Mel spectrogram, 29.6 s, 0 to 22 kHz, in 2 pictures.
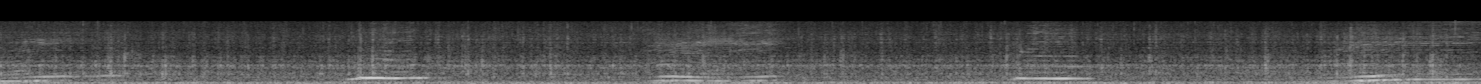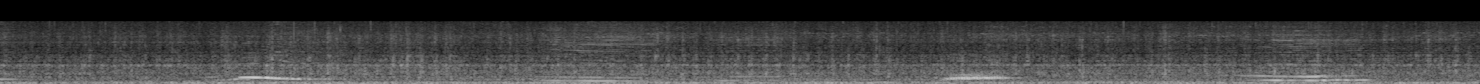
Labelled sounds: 0.4	0.8	humpback whale, 2.9 to 3.1 kHz
6.6	7.8	humpback whale, 1.7 to 3.1 kHz
10.3	10.5	humpback whale, 6.2 to 6.3 kHz
14.1	14.9	humpback whale, 2.6 to 7.6 kHz
20.4	21.4	humpback whale, 1.7 to 2.7 kHz
27.5	28.1	humpback whale, 2.5 to 4.0 kHz

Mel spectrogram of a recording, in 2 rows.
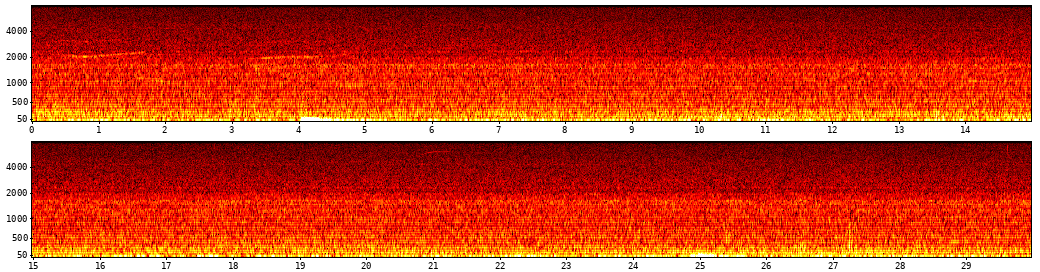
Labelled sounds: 0.5	1.7	killer whale, southern resident, 2.0 to 3.1 kHz
3.3	3.8	killer whale, southern resident, 1.3 to 2.8 kHz
20.8	21.2	killer whale, southern resident, 5.4 to 6.2 kHz

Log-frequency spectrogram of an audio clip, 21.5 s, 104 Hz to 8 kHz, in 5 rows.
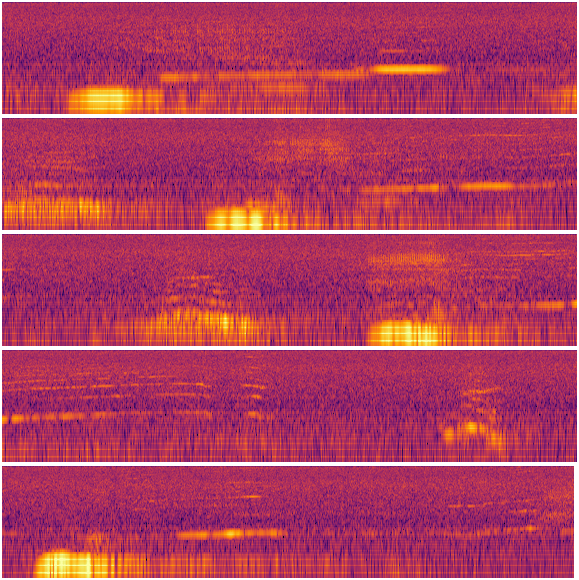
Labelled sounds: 7.7	8.7	humpback whale, 1.8 to 4.1 kHz
9.9	10.2	humpback whale, 1.4 to 1.6 kHz
12.0	14.5	humpback whale, 1.2 to 5.6 kHz
16.4	16.7	humpback whale, 1.5 to 1.9 kHz
18.9	19.2	humpback whale, 2.3 to 4.3 kHz
21.3	21.5	humpback whale, 0.93 to 1.3 kHz

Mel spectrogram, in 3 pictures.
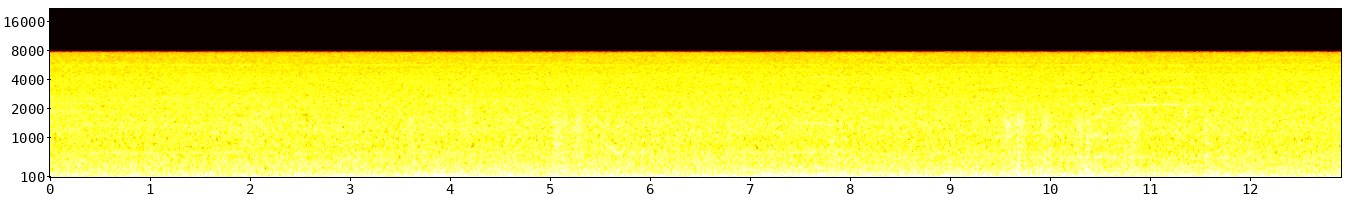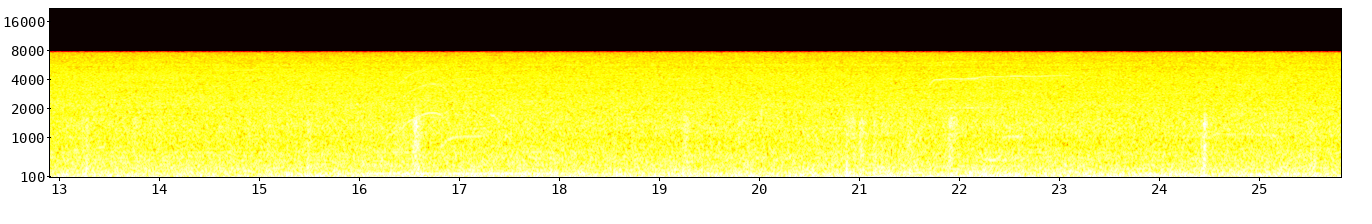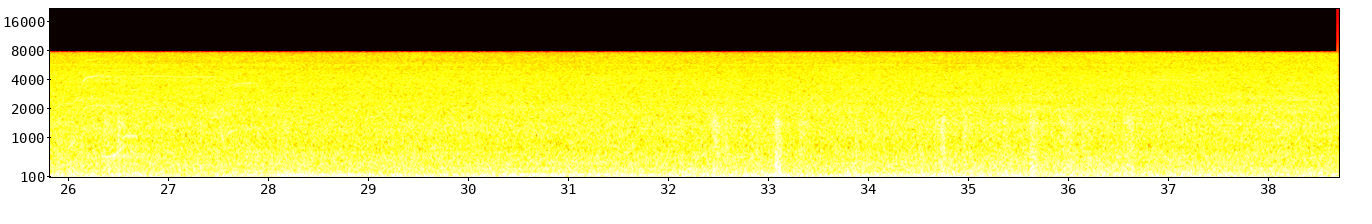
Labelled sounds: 21.6	23.0	killer whale, 3.3 to 4.5 kHz

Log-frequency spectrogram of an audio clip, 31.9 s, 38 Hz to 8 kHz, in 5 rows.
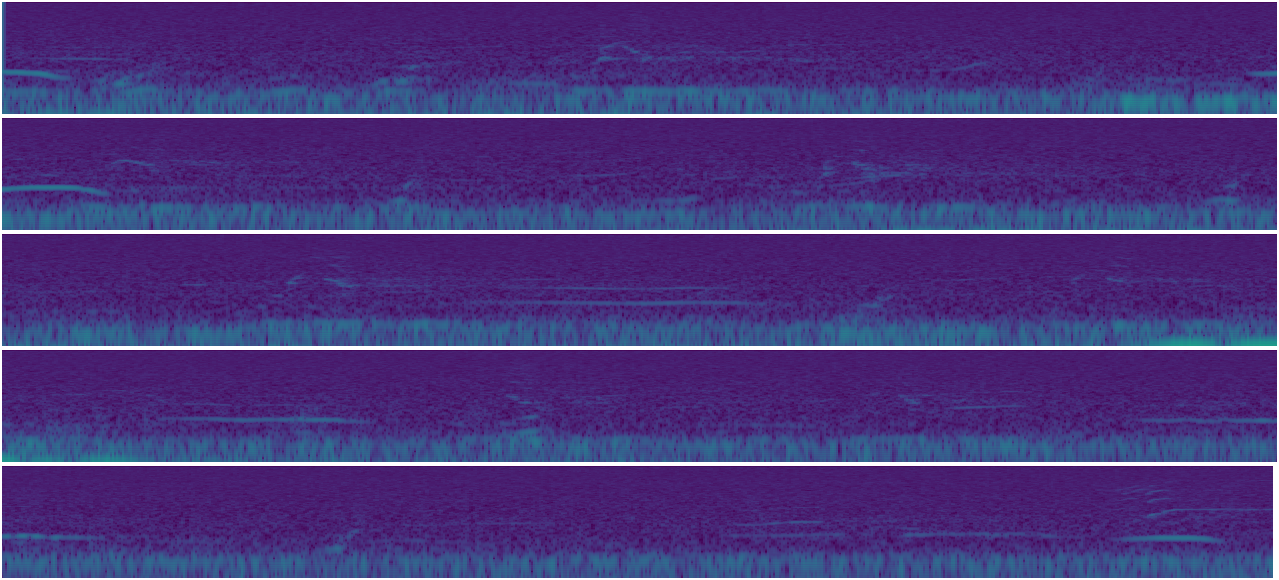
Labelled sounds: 2.9	3.2	humpback whale, 0.80 to 1.2 kHz
6.9	7.5	humpback whale, 0.80 to 1.1 kHz
10.6	10.8	humpback whale, 0.80 to 1.0 kHz
31.2	31.8	humpback whale, 0.80 to 1.1 kHz

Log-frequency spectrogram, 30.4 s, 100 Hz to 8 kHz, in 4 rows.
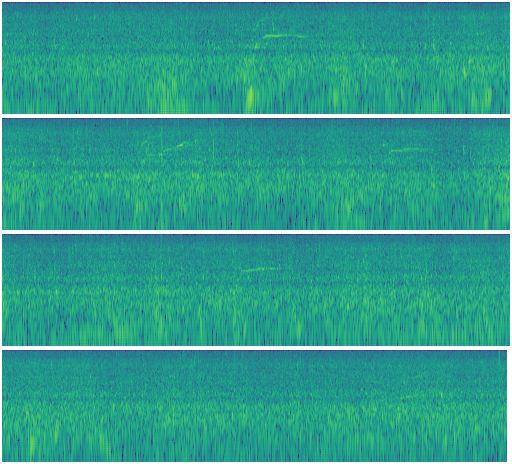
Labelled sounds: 3.8	4.6	humpback whale, 1.8 to 2.3 kHz
9.8	10.5	humpback whale, 1.7 to 3.2 kHz
13.4	13.9	humpback whale, 1.9 to 2.5 kHz
18.8	19.4	humpback whale, 1.8 to 2.2 kHz
28.8	29.1	humpback whale, 1.2 to 1.4 kHz

